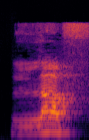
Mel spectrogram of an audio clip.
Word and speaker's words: laugh: লাফ। লাফ। লাফ। লাফ। এটা খেয়াল করবেন, এটার যে লেখা, রাইটিংটা, এই রাইটিং এর সাথে এর যে ফনেটিক সাউন্ড, উচ্চারণ, এটার সাথে কোনো মিল নাই।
